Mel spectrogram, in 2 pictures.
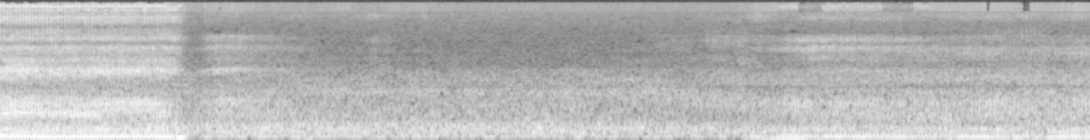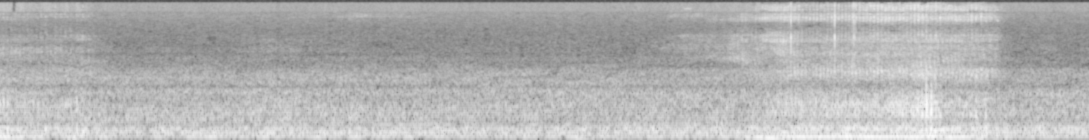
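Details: Relaxed and asleep, snoring in deep sleep; owner thinks he may be dreaming of running after something.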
